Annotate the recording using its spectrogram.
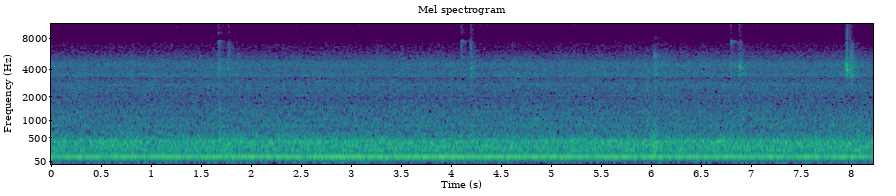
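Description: Room tone: a steady low hum with a faint hiss, and a few faint clicks.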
